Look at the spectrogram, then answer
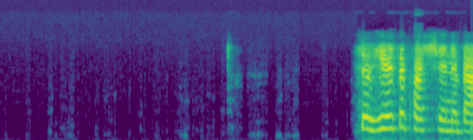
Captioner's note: pause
